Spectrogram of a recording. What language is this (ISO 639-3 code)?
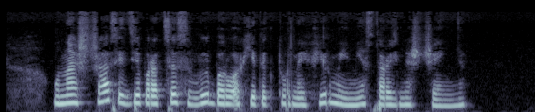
bel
